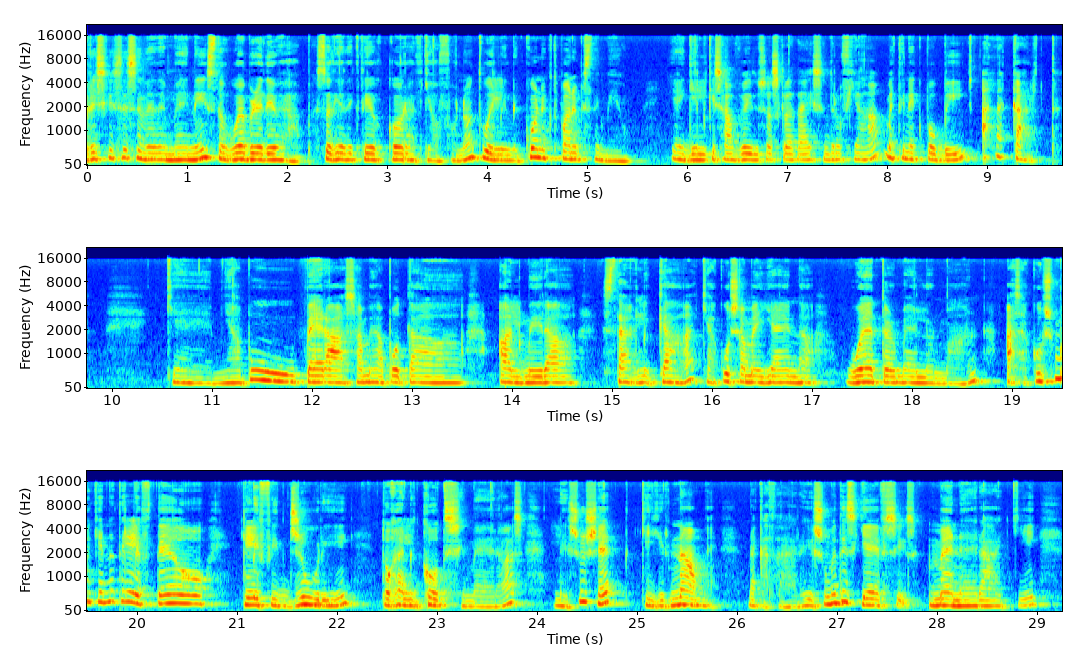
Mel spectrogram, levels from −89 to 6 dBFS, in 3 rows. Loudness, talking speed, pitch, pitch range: -16 LUFS, 120 wpm, 180 Hz, 170-210 Hz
